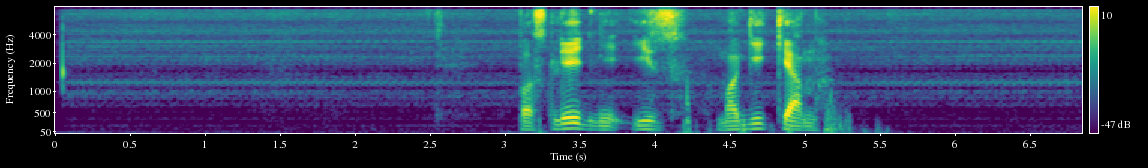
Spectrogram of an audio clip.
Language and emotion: Russian, neutral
